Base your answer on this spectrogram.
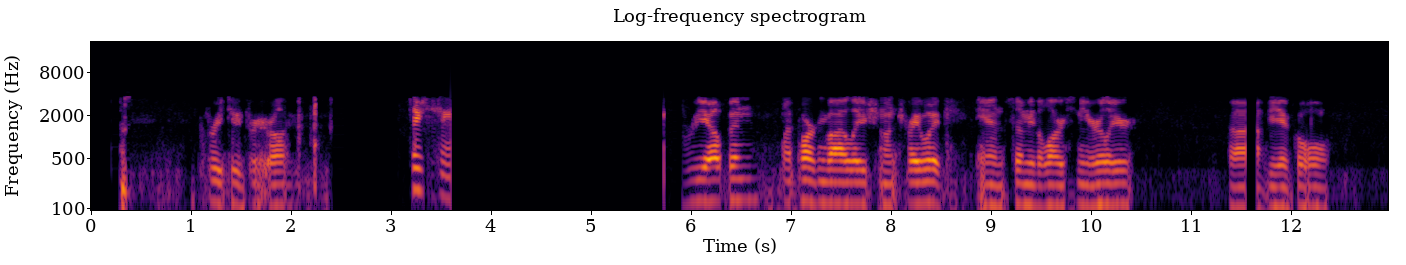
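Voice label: Police Northeast District Dispatch, Raleigh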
